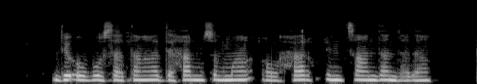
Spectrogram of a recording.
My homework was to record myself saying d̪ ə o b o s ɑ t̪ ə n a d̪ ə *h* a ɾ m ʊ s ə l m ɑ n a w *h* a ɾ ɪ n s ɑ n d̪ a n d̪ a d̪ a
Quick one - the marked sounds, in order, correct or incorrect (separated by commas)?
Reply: correct, correct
